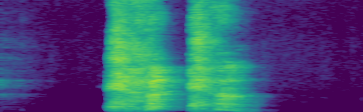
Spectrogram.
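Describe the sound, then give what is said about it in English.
Two short, forceful coughs in quick succession, loud and alone against silence. “Excuse me, I'm going to have to cough.”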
